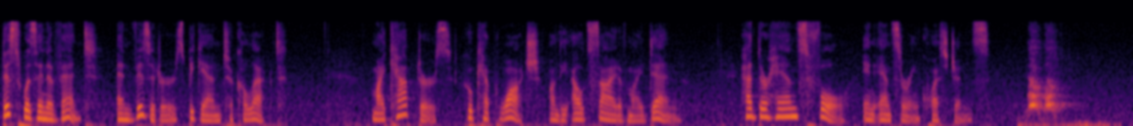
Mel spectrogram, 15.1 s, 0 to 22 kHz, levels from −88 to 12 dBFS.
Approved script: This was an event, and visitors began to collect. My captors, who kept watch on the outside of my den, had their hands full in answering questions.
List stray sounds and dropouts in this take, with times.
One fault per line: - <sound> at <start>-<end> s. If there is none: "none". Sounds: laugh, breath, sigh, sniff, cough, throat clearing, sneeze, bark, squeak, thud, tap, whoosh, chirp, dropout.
- bark at 13.6-15.0 s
